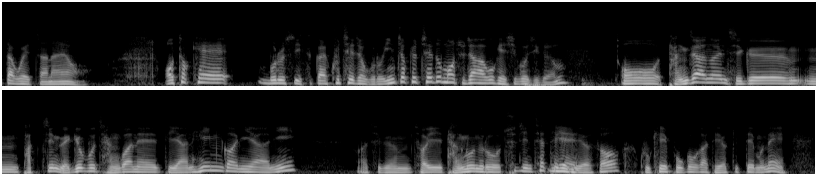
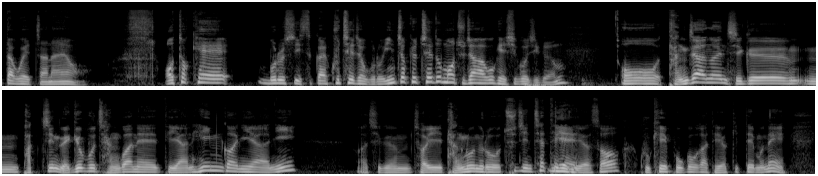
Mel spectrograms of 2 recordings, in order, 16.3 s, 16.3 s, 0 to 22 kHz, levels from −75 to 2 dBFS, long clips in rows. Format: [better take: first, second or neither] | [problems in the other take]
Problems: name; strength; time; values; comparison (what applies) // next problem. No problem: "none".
second | muffled; very; fading above 1.5 kHz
